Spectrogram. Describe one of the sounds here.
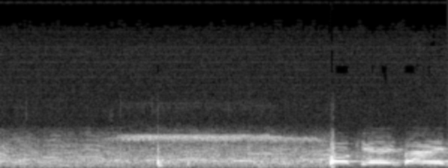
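A referee's whistle blows one long blast.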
